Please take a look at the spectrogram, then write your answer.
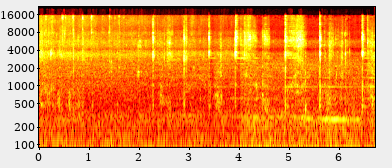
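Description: Chickpeas are added to cooked-down masala and stirred in a metal pan, with a spoon scraping and clinking repeatedly against the pan over a low sizzle.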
